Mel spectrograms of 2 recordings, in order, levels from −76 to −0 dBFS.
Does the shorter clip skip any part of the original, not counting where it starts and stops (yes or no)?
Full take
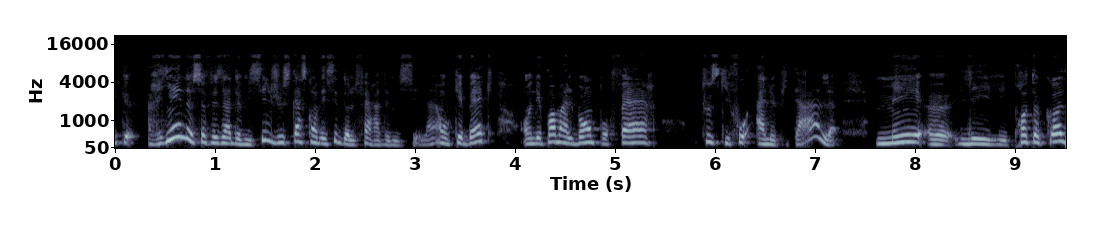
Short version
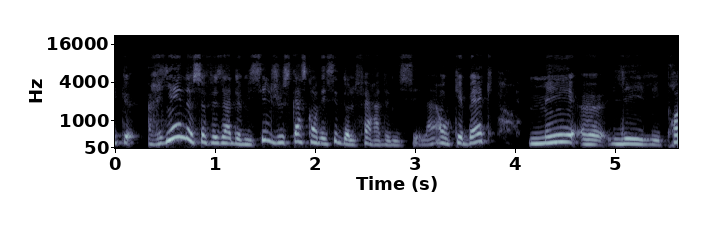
yes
